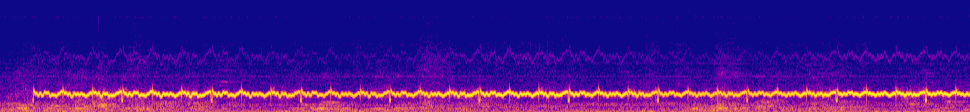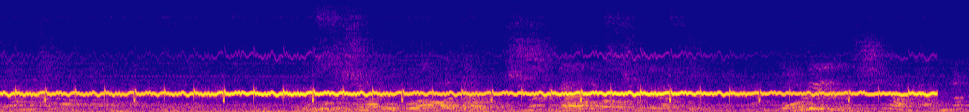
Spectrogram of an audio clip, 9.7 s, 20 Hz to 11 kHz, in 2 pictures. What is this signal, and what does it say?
SSTV (slow-scan television), Martin M1, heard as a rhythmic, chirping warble, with a steady whistle near 720 Hz and the noise of a cafe.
